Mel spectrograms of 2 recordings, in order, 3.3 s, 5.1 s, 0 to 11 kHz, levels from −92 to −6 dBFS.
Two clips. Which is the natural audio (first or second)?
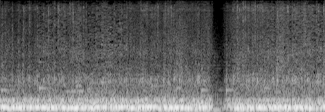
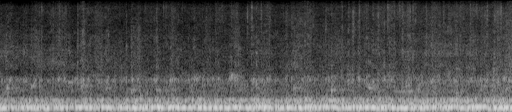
first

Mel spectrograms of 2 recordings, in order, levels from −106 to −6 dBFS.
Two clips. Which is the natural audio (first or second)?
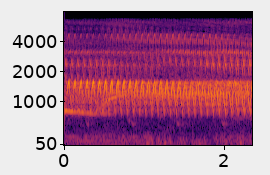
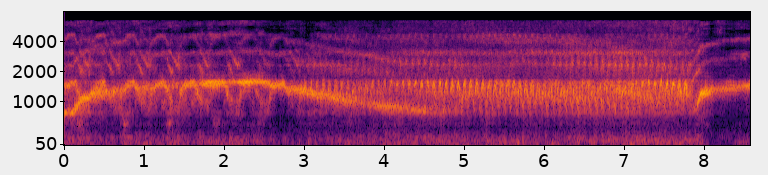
first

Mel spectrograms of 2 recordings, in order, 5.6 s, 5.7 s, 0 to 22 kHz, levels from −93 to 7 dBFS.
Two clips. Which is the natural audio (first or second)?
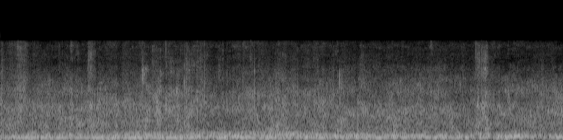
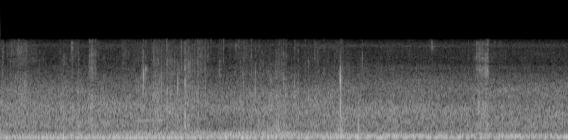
second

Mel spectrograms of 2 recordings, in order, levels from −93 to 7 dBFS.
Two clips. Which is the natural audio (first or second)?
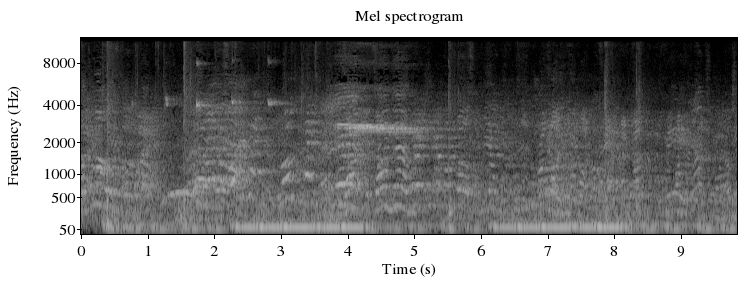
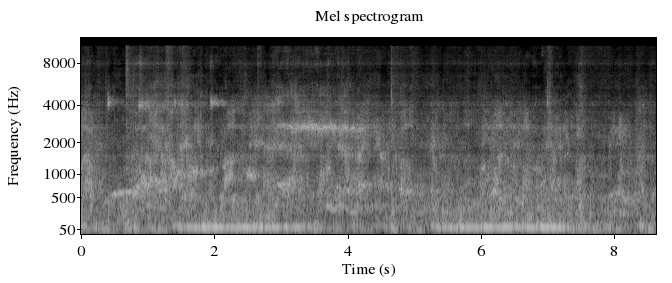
first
